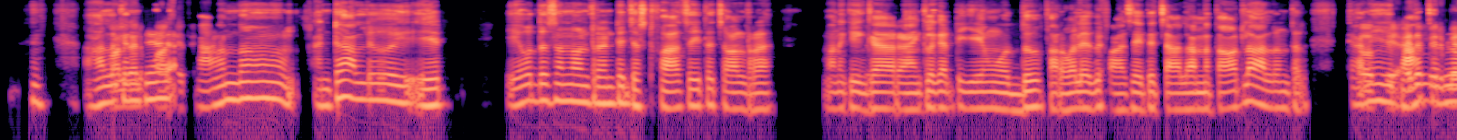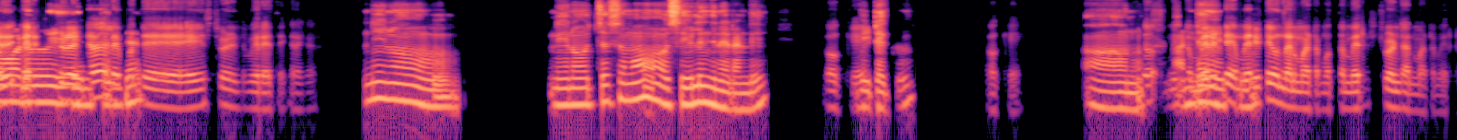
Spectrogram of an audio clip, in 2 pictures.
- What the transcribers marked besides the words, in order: giggle; in English: "జస్ట్"; other background noise; laugh; in English: "థాట్‌లో"; in English: "మెరిట్"; in English: "స్టూడెంట్"; in English: "బీటెక్"; in English: "సో"; in English: "మెరిట్"
- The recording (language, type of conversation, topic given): Telugu, podcast, మీ పని చేస్తున్నప్పుడు నిజంగా ఆనందంగా అనిపిస్తుందా?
